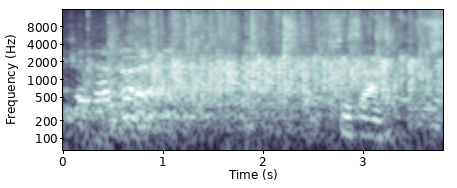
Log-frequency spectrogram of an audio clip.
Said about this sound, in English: My Aunt Marguerite's 85 years old, just graduated from medical school, polite applause.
